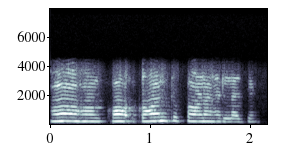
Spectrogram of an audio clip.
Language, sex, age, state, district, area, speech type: Odia, female, 18-30, Odisha, Sundergarh, urban, conversation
